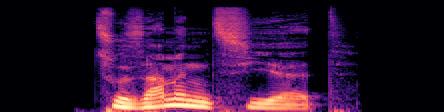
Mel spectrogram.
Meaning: second-person plural dependent subjunctive I of zusammenziehen
- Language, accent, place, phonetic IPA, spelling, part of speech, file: German, Germany, Berlin, [t͡suˈzamənˌt͡siːət], zusammenziehet, verb, De-zusammenziehet.ogg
